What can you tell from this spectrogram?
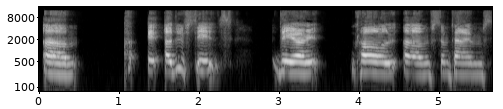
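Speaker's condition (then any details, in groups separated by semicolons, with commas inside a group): Spinal muscular atrophy type two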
